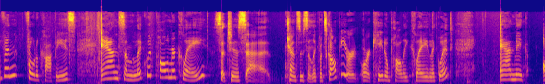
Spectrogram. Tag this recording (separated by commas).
Speech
